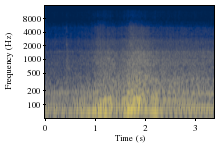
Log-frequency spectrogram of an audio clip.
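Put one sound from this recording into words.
A truck engine revs briefly.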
